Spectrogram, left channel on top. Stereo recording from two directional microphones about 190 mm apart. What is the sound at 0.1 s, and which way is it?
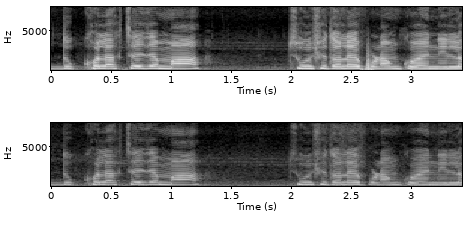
Speech, 40° left (ahead or behind).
